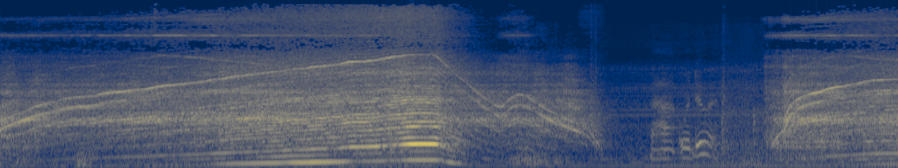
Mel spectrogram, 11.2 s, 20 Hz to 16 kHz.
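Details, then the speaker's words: Dynam Grand Cruiser (Cessna 310) electric RC plane after a crash, throttle test on the ground: motor whine climbs, cuts out abruptly, then ESC warbling beeps and restart; owner suspects bad ESC, motor or both. "it here beeping so that's basically what happened to this plane I don't know if we got a bad ESC or a bad motor or some combination therein"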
